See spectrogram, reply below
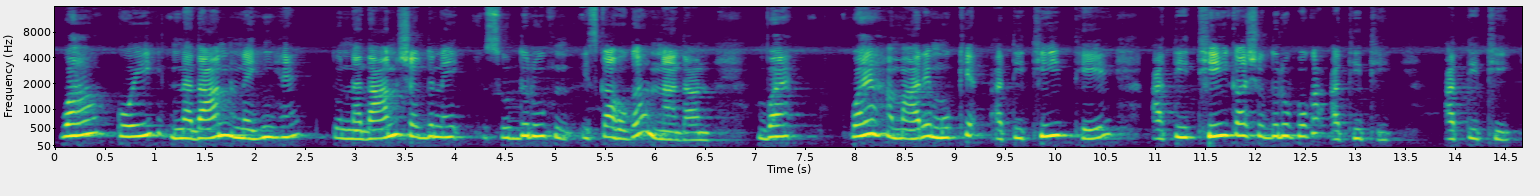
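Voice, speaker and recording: A woman's voice: high-pitched, slow, darkish tone. A woman teaching a Hindi spelling lesson for an exam, reading example sentences and then repeating each word in its correct form.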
